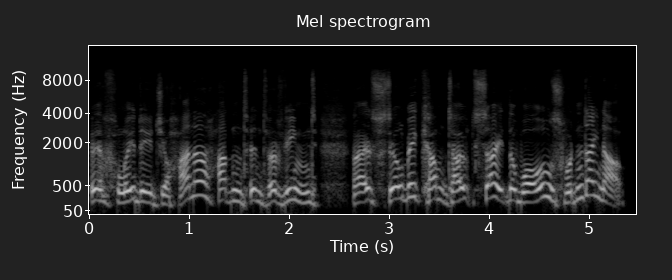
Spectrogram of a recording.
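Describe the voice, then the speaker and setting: A man's voice: high-pitched, measured pace, a bit bright, no room sound, pitched above the performer's own voice. A man doing a mocking Scottish priest. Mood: baiting. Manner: baiting, stern, mocking. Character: mocking dour Scottish priest, male, middle-aged.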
